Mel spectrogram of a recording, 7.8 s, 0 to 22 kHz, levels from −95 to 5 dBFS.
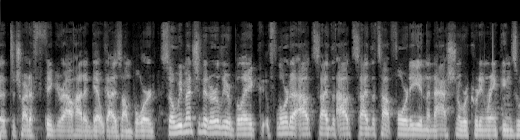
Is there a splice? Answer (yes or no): yes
